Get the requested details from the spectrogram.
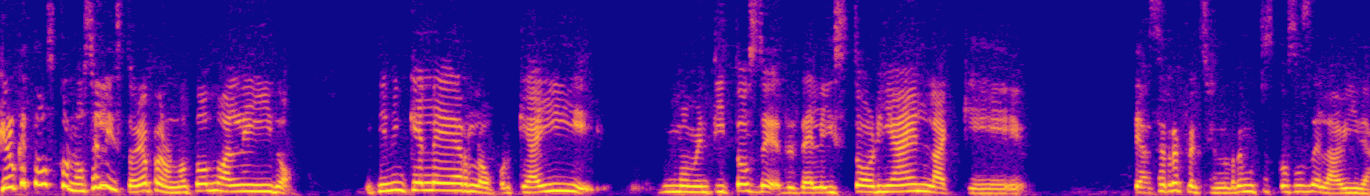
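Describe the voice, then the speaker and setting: A woman talks at a moderate pace in a high voice with lively intonation. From Mexico, Ciudad Juárez, Chihuahua. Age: 30s. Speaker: TV news journalist. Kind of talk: interview.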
